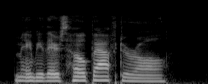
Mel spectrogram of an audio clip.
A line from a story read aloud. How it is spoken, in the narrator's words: she muttered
